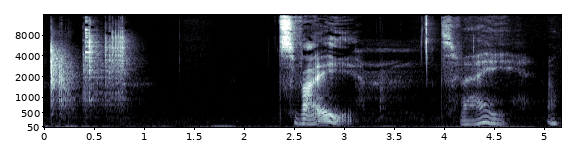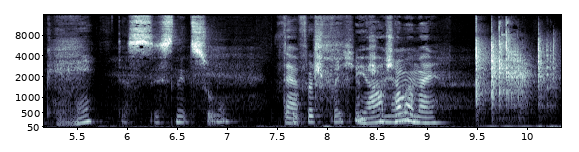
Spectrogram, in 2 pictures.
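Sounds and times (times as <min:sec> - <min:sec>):
speech: 0:02.4 - 0:03.2, 0:04.0 - 0:09.3
die rolling and clattering across a hard tabletop: 0:09.5 - 0:10.3.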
